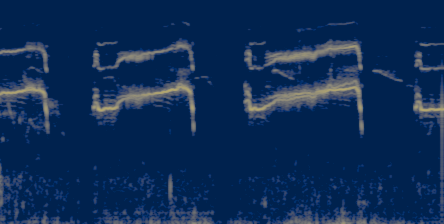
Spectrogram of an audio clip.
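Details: A feeding at a white-tailed eagle nest in Poland's Tuchola Forest, with two chicks and fish brought in, the older chick aggressive. Long, level, whistled cries of about a second each repeat roughly every one and a half seconds.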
